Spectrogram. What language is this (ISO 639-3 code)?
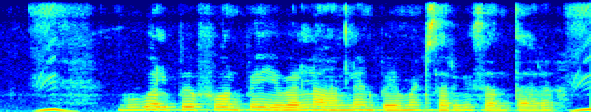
kan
